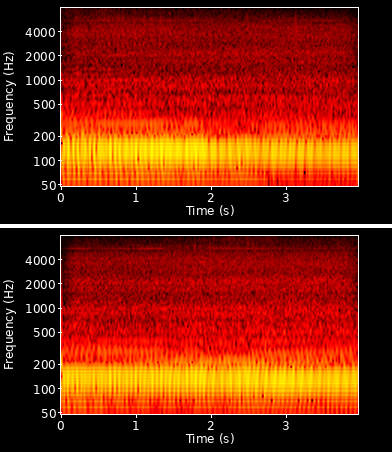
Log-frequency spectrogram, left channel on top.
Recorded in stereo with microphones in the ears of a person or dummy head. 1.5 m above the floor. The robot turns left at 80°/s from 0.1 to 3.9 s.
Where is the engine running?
110° left, 1.6 m; by 4.0 s 165° left, 1.6 m.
